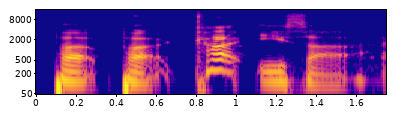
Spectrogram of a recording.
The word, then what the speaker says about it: pagkakaisa: Pagkakaisa. Is that correct? – Well, you are missing one more syllable. – What is it? – It's pagkakaisa. – Pagkakaisa.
